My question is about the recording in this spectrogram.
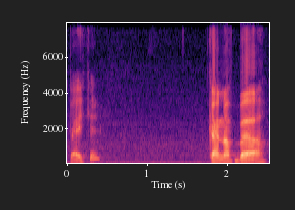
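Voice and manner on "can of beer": Can of beer pitched up and louder in a put-on English accent; attempted English accent. Shown as a demonstration. Friend retries the English accent test, higher and louder. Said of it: "In an English accent".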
